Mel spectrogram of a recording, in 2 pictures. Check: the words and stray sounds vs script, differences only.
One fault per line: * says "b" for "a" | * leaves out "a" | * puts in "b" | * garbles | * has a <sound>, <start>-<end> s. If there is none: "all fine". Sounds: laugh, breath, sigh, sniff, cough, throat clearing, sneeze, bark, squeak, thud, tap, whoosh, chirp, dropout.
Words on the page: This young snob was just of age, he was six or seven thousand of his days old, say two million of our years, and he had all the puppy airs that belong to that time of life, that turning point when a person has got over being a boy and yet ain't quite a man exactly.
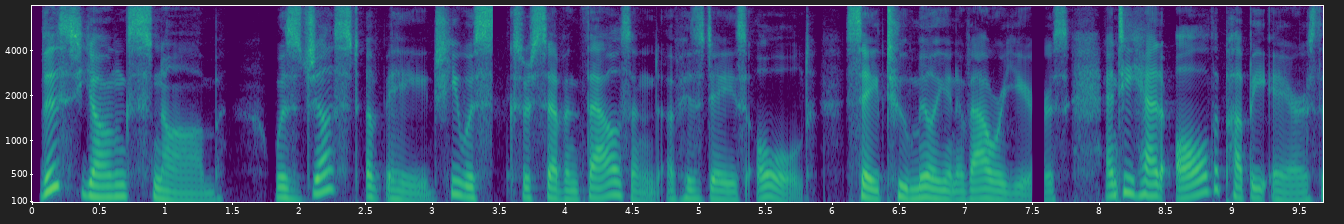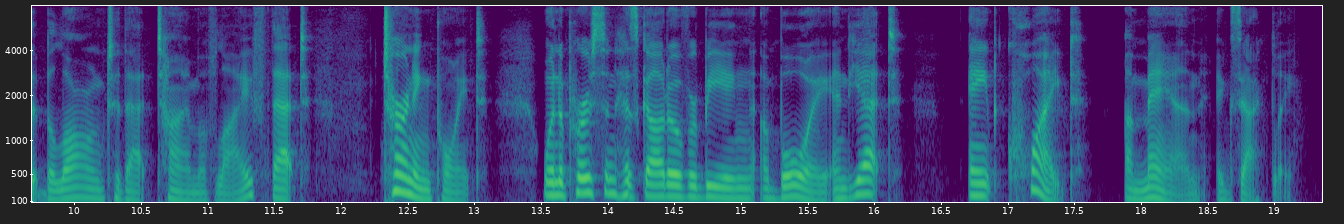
* has a dropout, 3.4-3.6 s
* has a dropout, 7.5-7.6 s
